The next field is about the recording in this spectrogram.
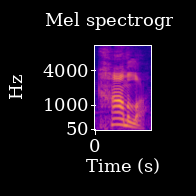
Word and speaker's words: Kamala: California Senator is Kamala, like comma.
